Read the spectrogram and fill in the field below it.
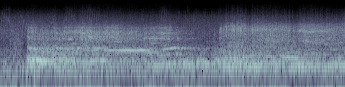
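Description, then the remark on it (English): A motorboat engine on a lake catches after a brief pause and roars loudly and steadily, its droning pitch wavering and surging midway through, with no voices. “Try the engine again”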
